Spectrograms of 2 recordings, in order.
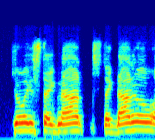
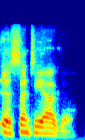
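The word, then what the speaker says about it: Joey Santiago: We've got Joey Stagnato of the Pixies. If I don't know if I'm saying that right. – Santiago.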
